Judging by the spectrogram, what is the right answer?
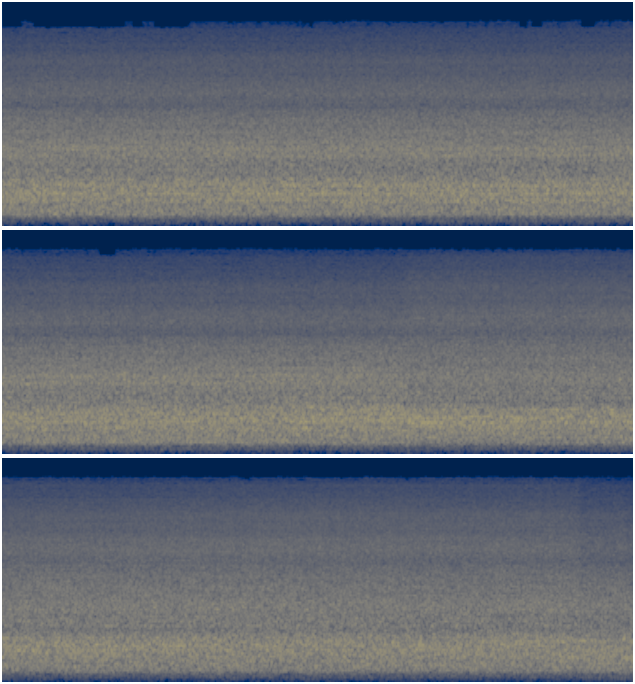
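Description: Steady rushing hiss of flood coolant spraying over a titanium part inside a Makino five-axis horizontal machining centre while it mills.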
